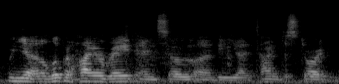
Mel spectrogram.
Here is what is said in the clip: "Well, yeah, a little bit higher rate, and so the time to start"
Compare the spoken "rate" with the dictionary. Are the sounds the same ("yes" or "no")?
yes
